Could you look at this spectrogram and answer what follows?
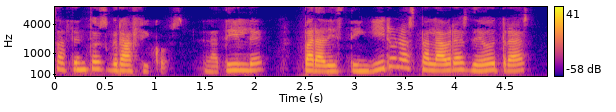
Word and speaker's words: distinguir: acento prosódico por ejemplo distinguir lleva el acento en la última sílaba dis gir no puede llevarlo en ninguna de las otras dos porque daría lugar a palabras que no existen distinguir o distinguir la sílaba que recibe el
